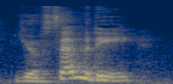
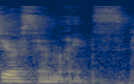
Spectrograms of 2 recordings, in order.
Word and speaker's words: Yosemite: and never pronounced Yosemite as Yosemites.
